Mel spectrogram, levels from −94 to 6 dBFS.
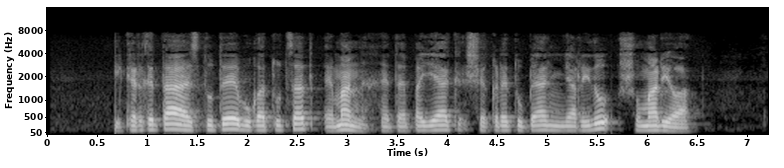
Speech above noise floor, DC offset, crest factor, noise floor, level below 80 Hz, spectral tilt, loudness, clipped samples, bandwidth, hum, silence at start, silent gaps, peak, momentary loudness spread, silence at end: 46 dB; under 0.1%; 18 dB; -64 dBFS; -66 dBFS; -7 dB/octave; -18 LUFS; under 0.1%; 7.8 kHz; none; 0.7 s; none; 0 dBFS; 11 LU; 0.8 s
